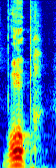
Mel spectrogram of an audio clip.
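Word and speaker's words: De Hoop: the wild at the dwop reserve that's right folks yeah hopefully i pronounce it correctly enough for cons it's spelled hope but it's not hoop it's whoop the whoop reserve 30 juvenile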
